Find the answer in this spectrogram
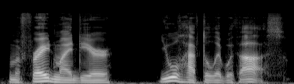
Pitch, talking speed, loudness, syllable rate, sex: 100 Hz, 225 wpm, -20 LUFS, 5.3 syllables/s, male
